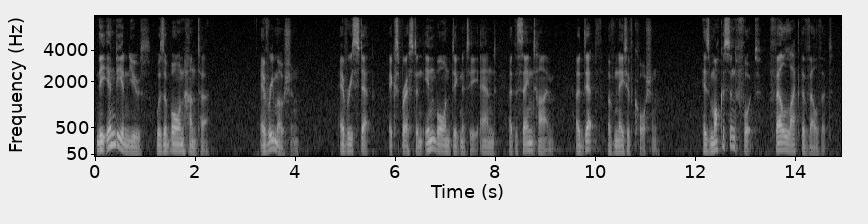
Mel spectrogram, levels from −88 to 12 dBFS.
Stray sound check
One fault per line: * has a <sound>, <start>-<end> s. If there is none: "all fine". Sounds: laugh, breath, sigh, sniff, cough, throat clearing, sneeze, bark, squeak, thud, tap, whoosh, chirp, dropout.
all fine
